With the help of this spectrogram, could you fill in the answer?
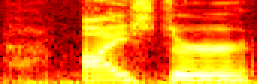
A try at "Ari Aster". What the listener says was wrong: There's no way it's pronounced Eister. I've always heard Ari Aster. I've never once heard it pronounced Ari Eister. I've always heard Ari Aster.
